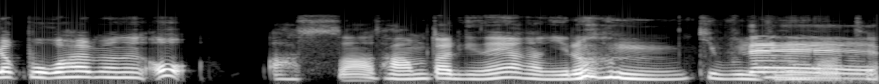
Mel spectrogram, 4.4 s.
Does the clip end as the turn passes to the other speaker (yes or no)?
yes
